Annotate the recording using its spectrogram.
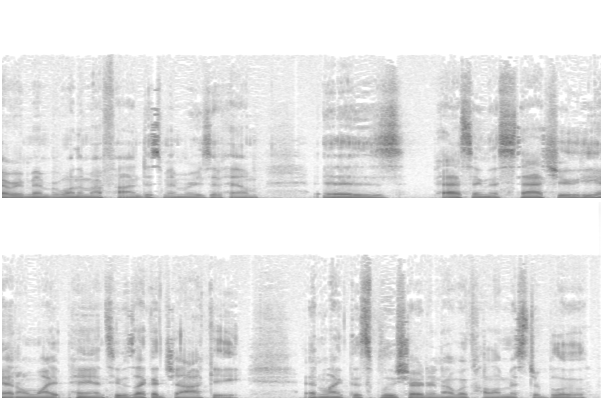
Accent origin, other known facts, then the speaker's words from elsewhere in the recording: Chicago, Illinois, United States; I come from Chicago, Illinois, uh, Southwest Side, uh, middle class, working middle class neighborhood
